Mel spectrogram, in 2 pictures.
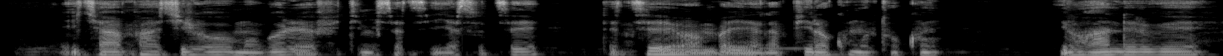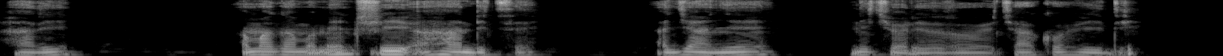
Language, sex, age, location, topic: Kinyarwanda, male, 18-24, Huye, health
